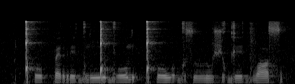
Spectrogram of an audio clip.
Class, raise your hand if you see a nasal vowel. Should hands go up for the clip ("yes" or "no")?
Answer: no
